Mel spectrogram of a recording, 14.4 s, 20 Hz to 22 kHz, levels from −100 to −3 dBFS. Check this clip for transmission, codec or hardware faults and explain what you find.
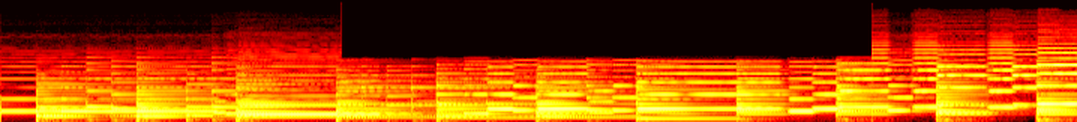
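One fault stands out, from 4.54 s to 11.62 s: the capture likely switched to a poorer input device, a narrower-band microphone or headset path. Nothing above 3 kHz gets through, so the sound turns dull and boxy, with a faint new noise floor, then clears abruptly at 11.62 s. There is no gap at either switch and no obvious level change.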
